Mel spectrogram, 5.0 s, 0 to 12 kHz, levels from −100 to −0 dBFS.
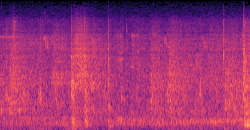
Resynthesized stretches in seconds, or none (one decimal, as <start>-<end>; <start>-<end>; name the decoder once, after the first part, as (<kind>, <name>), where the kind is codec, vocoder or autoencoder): none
